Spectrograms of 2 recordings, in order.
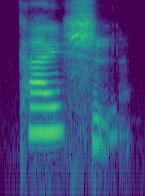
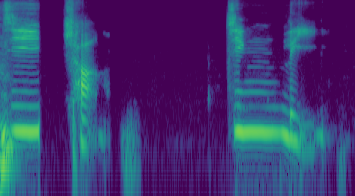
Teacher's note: We can have a situation where you have the first singing tone and then the third tone.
